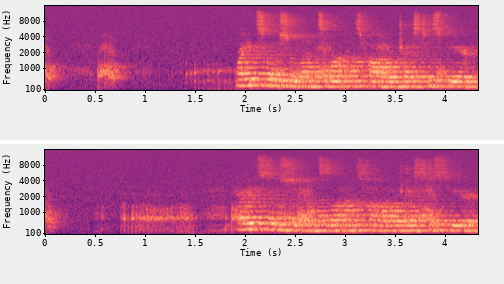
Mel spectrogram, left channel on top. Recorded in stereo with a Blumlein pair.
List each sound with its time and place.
1.9 s a woman speaking: 65° left, 3 m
